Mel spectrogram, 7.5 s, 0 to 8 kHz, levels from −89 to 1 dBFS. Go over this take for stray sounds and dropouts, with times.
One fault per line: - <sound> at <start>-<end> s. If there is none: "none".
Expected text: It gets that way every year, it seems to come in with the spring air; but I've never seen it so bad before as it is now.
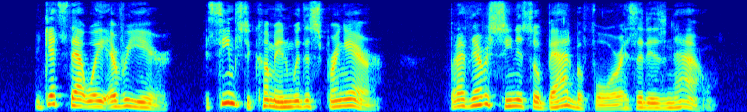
none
